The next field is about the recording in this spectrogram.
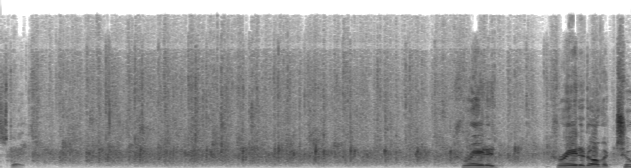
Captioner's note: applause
